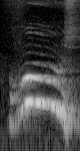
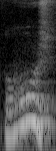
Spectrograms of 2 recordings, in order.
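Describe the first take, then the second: First: Rouge with its opening R hit hard, high and loud; stressed first sound. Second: Said in the usual way. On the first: Shown as a demonstration. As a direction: punch the R at the start of Rouge. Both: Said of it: "on travaille l'attaque du mot".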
